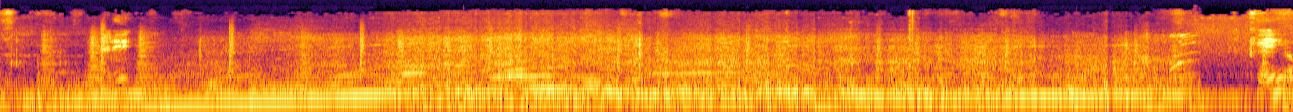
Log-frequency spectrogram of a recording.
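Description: A Subaru BRZ fitted with a Vortech supercharger accelerates at full throttle, its engine a loud, steady, rising drone held for several seconds with a whining supercharger tone, close and continuous.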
